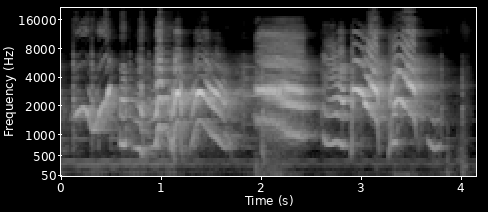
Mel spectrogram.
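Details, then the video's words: Indian ringneck parrot in a room with two other talking parrots, producing a continuous stream of warbling, slurred, speech-like squeaks with a brief harsh buzzy segment midway, all high-pitched and harmonic. "New Indian🌷Talking Parrot🎊With 2 Other Speaking Parrots"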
